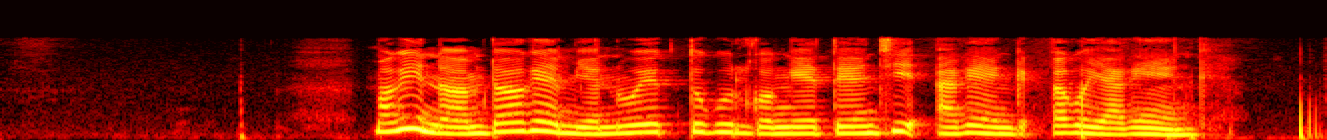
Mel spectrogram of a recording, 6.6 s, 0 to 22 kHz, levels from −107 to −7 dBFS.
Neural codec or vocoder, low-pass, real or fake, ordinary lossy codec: none; 7.2 kHz; real; MP3, 64 kbps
